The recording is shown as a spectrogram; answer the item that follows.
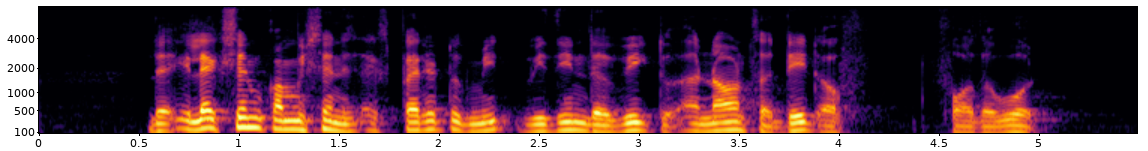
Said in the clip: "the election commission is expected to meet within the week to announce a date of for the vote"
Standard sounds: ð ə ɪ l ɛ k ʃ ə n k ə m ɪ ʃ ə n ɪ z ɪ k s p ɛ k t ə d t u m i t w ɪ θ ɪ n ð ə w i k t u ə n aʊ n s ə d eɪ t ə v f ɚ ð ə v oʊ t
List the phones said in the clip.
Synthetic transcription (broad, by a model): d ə ɪ l ɛ k ʃ ə n k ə m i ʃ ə n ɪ s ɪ k s p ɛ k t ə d t u m i t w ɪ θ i n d ə w i k t u ə n aʊ n s ə d eɪ t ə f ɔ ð ə w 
